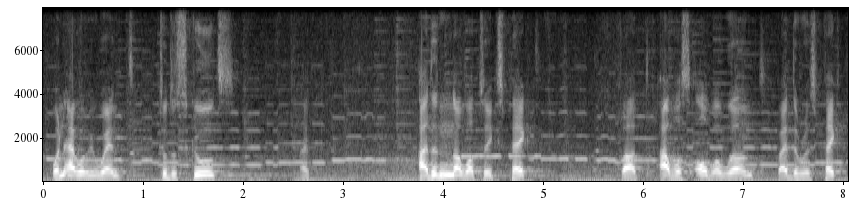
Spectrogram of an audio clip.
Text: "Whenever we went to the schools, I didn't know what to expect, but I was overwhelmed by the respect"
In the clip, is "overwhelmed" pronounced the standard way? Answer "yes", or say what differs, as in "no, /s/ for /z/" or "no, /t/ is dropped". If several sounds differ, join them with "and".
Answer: yes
